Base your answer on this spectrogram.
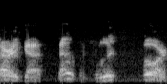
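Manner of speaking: creaky, roughened, apologetic little worm voice. Imagining the worm speaking to god after eating the gourd: voicing the worm. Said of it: "that worm there".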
